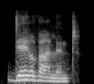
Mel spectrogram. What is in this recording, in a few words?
"Deo volente", Indian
